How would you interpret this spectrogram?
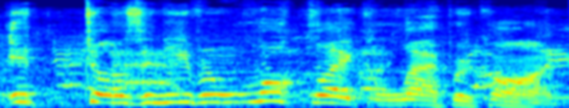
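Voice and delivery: laughing, outraged disbelief; disbelieving outburst. Real, not acted. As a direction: react in stunned disbelief at how bad it looks. Disbelief at the leprechaun design.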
